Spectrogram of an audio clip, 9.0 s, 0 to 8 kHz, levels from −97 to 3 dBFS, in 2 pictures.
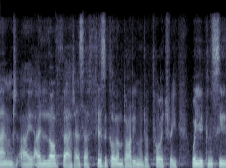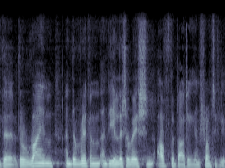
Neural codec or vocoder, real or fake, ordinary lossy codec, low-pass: codec, 44.1 kHz, 2.6 kbps, SNAC; fake; AAC, 48 kbps; 7.2 kHz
